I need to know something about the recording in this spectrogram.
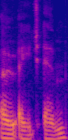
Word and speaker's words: Om: Today's breathing exercise is about the power of Ohm, pronounced O-H-M. Sometimes it's pronounced Ohm, sometimes it's pronounced Om. I personally prefer Om, but the choice of how you pronounce it is up to you.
